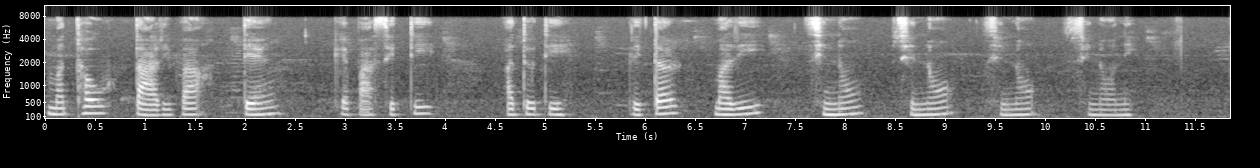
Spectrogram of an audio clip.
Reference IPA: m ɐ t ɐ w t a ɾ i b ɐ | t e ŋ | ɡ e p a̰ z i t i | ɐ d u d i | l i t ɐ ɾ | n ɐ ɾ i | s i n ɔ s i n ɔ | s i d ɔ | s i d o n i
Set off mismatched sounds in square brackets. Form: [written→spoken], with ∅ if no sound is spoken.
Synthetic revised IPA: m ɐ [t→tʰ] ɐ w t a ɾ i b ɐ | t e ŋ | [ɡ→k] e p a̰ [z→s] i t i | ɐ d u d i | l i t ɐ ɾ | [n→m] ɐ ɾ i | s i n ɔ s i n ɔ | s i [d→n] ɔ | s i [d→n] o n i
